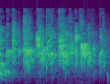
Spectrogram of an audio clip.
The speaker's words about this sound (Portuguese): um aplauso para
